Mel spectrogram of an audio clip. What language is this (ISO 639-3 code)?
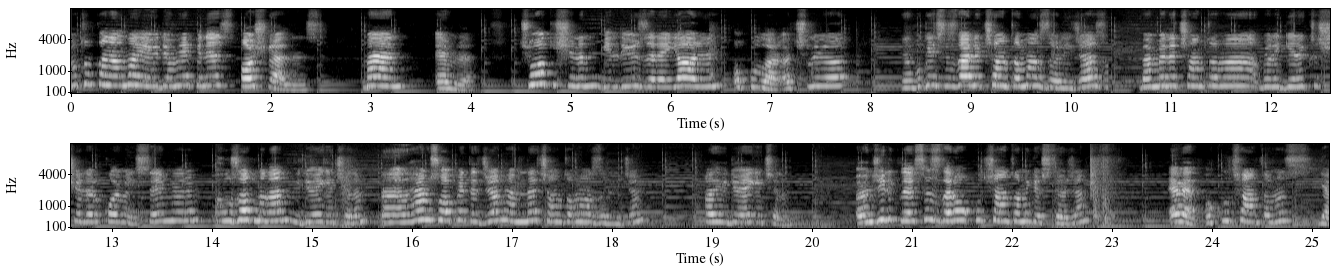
tur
